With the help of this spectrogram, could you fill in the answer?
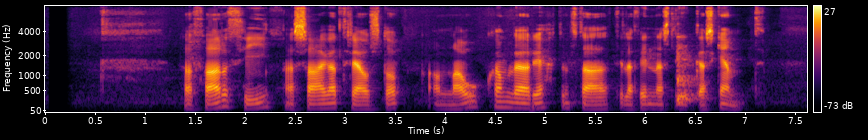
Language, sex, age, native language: Icelandic, male, 40-49, Icelandic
